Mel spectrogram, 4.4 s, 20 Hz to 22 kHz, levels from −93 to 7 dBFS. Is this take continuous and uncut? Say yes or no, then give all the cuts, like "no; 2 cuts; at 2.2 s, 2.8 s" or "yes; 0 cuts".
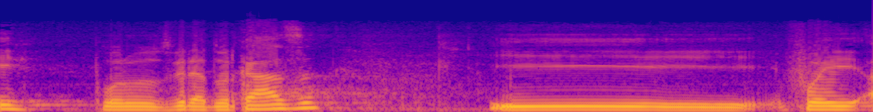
no; 1 cut; at 1.2 s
